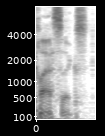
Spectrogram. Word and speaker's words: clsx: going to be clsx I pronounce it Classics it's really a package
